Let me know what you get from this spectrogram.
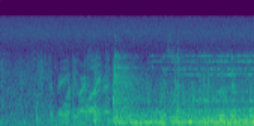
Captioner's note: metallic clank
